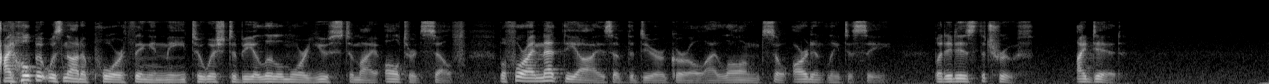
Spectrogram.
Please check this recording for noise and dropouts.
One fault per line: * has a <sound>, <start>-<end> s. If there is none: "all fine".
all fine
